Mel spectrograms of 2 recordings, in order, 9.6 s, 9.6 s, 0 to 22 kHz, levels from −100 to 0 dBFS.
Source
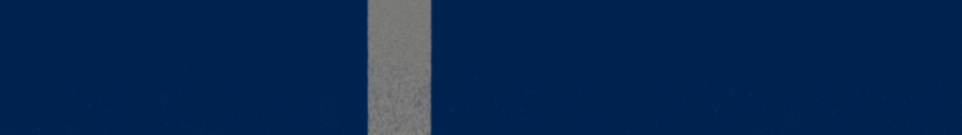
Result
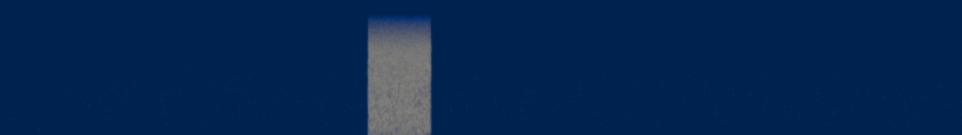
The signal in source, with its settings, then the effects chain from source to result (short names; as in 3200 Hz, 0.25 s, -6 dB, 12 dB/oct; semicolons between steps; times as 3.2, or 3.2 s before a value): noise white, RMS -28.5 dBFS 0.62 s
LPF 5100 Hz 24 dB/oct; low shelf 83 Hz -9.5 dB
